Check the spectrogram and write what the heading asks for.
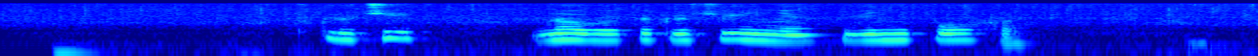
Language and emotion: Russian, sad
